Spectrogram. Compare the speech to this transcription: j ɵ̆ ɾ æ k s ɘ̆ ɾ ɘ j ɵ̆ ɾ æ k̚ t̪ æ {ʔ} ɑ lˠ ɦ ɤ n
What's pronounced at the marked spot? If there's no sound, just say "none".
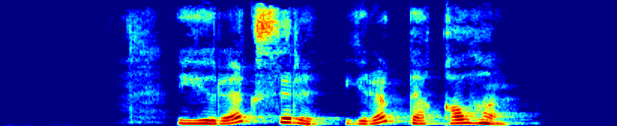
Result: q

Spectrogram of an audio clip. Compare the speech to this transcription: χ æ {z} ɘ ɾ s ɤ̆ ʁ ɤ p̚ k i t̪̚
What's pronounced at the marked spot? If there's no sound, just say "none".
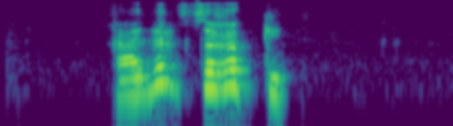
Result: ð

